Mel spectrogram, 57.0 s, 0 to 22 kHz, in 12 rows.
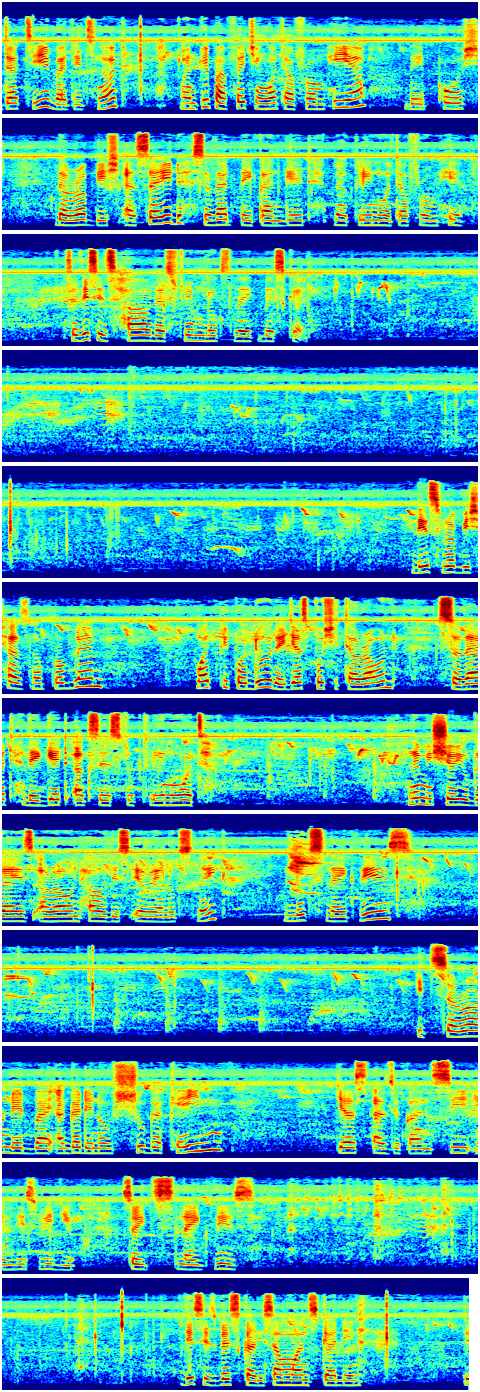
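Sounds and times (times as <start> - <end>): birds chirping: 0.0 - 57.0
high-pitched insect chorus: 0.0 - 57.0.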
